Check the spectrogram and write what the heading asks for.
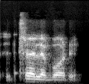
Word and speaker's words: Trelleborg: Is that how you say it? Trelleborg. – Yeah, Trelleborg. Yeah.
